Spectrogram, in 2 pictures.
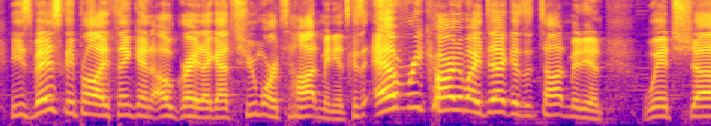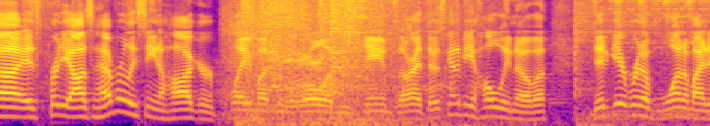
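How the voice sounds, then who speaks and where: A man with a somewhat high voice hosts a card game video. He commentates casually on his own play, rambling as he works out each move aloud. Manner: rambling, thinking through moves aloud, counting. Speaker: gaming video host.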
